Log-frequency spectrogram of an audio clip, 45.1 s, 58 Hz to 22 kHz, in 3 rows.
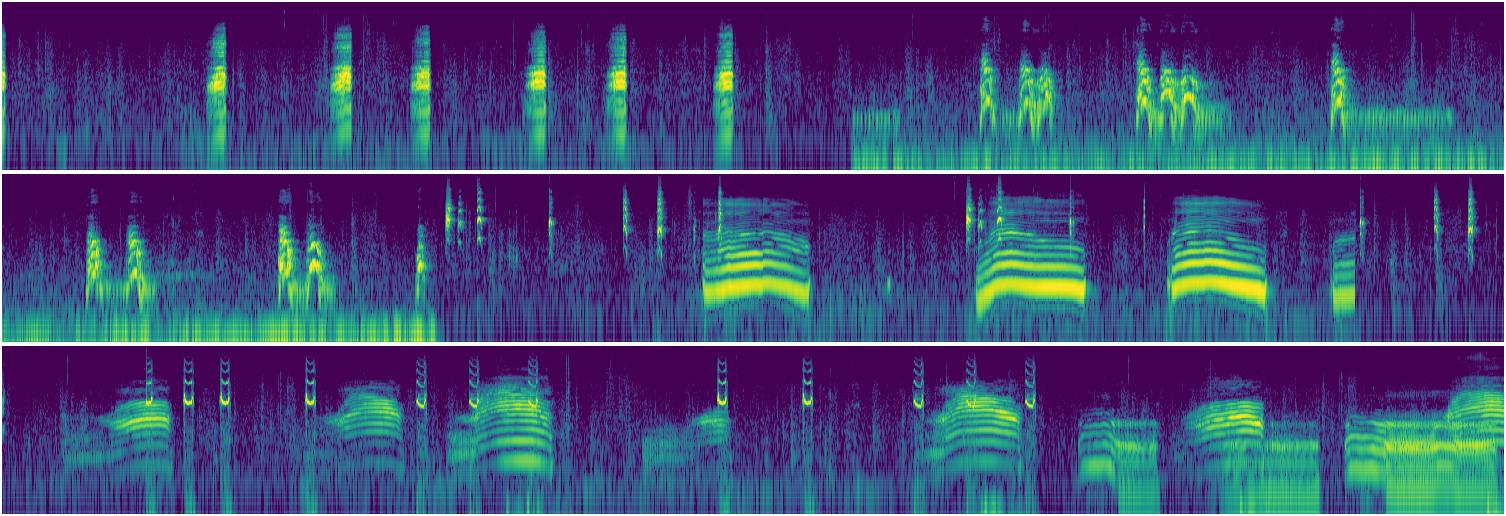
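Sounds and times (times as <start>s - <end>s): rising and falling animal call: 8.5s - 19.4s, 21.6s - 28.6s, 33.1s - 35.6s, 36.8s - 37.4s, 39.2s - 45.0s
short sharp animal calls: 8.5s - 19.8s, 21.2s - 28.6s, 37.0s - 37.4s, 39.2s - 40.4s, 44.5s - 45.0s.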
